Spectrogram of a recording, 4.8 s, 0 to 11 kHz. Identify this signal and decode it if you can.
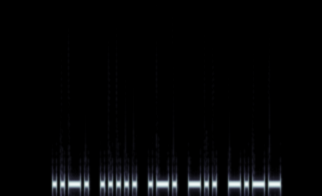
Morse code, heard as a keyed tone, about 20 wpm, 700 Hz. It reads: F5RDY
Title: DXCC-100 Call Signs - 5 Characters - Repeated 3x - 20wpm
